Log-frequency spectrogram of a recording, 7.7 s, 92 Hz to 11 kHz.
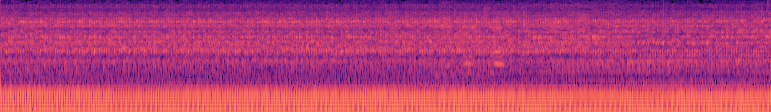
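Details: Crash-damaged Mini John Cooper Works first start after new battery and replaced 20 amp fuse: steady, deep, even idle hum with firm low rumble, no misfire or knocking; engine running cleanly.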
